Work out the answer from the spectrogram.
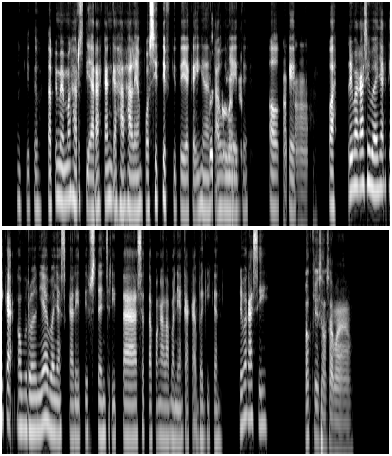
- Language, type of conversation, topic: Indonesian, podcast, Pengalaman apa yang membuat kamu terus ingin tahu lebih banyak?
- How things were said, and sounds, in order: other background noise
